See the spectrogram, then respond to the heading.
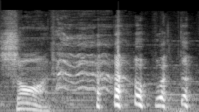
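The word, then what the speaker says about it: Seam: have anything better to do the name seemed pronounced Shawn that's hilarious and this is my little shop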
